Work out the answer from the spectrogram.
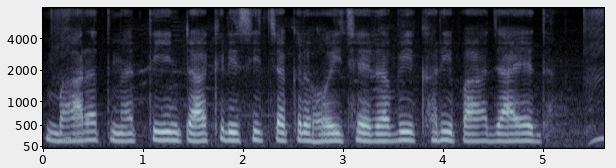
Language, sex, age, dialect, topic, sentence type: Maithili, male, 25-30, Bajjika, agriculture, statement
